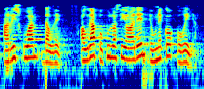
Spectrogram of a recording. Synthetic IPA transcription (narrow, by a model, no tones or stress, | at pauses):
ariskuand̪awðe̞ | awðapo̞pulasio̞aɾe̞ne̞wne̞ko̞oɣ̞e̞ja̰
